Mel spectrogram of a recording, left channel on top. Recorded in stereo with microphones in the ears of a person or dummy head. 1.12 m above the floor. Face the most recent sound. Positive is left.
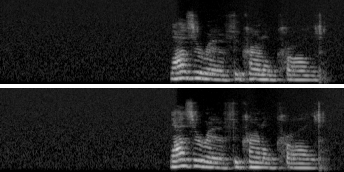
turn(degrees=-70)  # may be behind; listen again after turning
